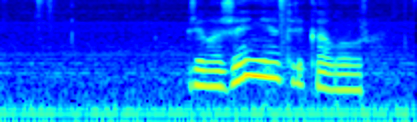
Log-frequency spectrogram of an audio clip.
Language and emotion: Russian, sad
